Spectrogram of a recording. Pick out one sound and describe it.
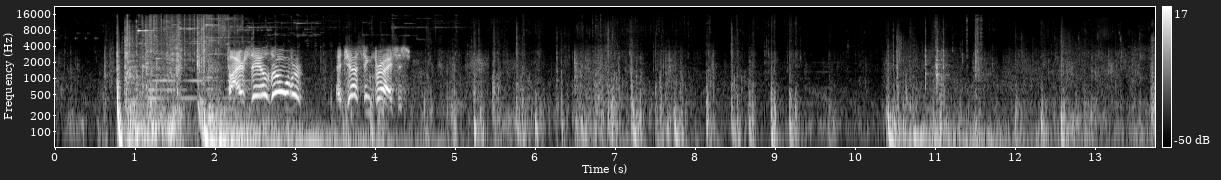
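Footsteps thud quickly on dirt and concrete.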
